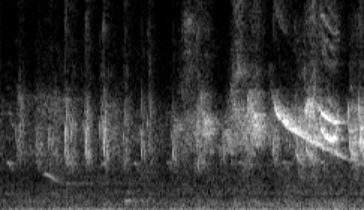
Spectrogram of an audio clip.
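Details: Sparrow chirping near its nest: a quick series of high, even chips, then louder, sweeping, whistled chirps that rise in volume toward the end.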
